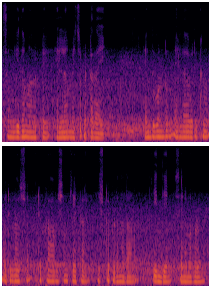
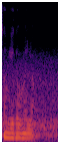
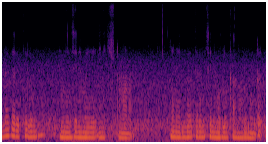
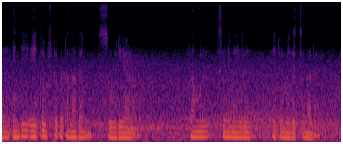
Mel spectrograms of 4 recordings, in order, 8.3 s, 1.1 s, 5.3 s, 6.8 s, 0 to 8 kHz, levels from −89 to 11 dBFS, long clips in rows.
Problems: low volume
